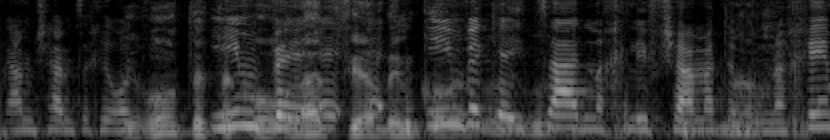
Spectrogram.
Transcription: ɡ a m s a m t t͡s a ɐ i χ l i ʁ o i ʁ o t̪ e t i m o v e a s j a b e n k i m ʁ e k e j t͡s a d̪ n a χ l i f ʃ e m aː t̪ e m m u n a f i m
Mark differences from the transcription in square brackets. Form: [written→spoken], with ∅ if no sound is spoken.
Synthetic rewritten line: ɡ a m [s→ʃ] a m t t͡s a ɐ i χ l i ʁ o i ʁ o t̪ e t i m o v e a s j a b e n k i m [ʁ→v] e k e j t͡s a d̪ n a χ l i f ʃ [e→a] m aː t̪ e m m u n a [f→χ] i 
